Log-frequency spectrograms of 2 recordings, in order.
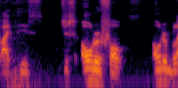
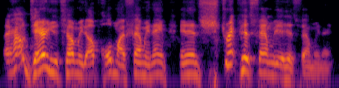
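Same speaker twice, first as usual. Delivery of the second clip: real anger; 8 semitones higher, 4 dB louder than usual. Real, not acted. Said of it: "and I'm mad".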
